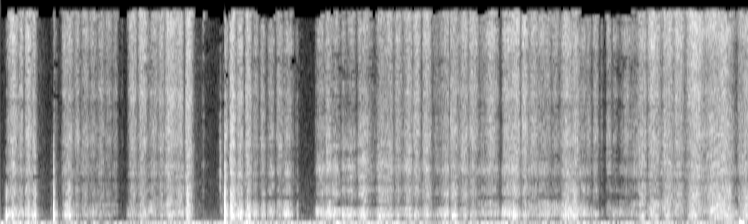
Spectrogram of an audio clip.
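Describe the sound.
A sketch artist drawing on paper makes continuous dry, scratchy rubbing strokes in a steady, fairly quiet stream, with no talk over them.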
